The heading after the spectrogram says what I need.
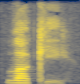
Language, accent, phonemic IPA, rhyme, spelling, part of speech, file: English, US, /ˈlʌki/, -ʌki, lucky, adjective / noun, En-us-lucky.ogg
- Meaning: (adjective) 1. Favoured by luck; fortunate; having good success or good fortune 2. Producing, or resulting in, good fortune; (noun) seven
